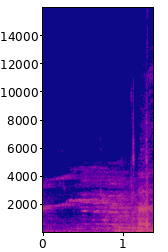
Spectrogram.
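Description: A horse whinnies, one drawn-out call with a wavering, harmonic tone that grows slightly louder and breathier toward the end, with no voices alongside.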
